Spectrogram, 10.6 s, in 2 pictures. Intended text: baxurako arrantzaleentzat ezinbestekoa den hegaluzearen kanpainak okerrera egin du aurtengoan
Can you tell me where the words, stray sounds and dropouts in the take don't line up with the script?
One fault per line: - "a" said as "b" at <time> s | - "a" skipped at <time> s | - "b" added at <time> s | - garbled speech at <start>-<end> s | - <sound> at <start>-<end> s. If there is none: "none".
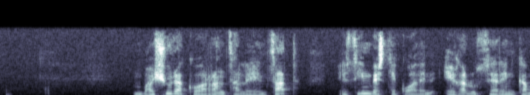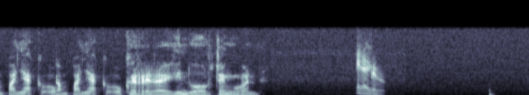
- "kanpainak" added at 5.9 s
- chirp at 8.9-9.2 s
